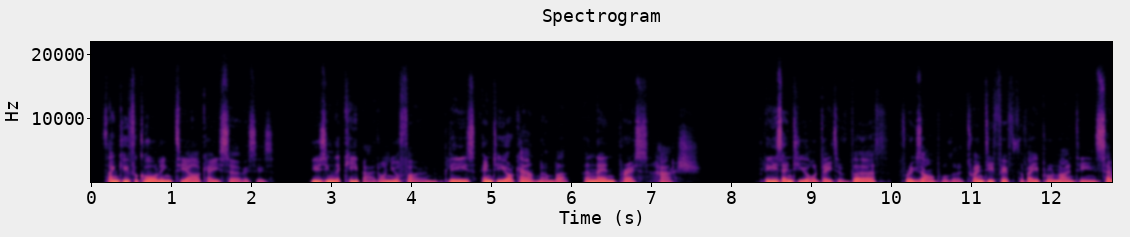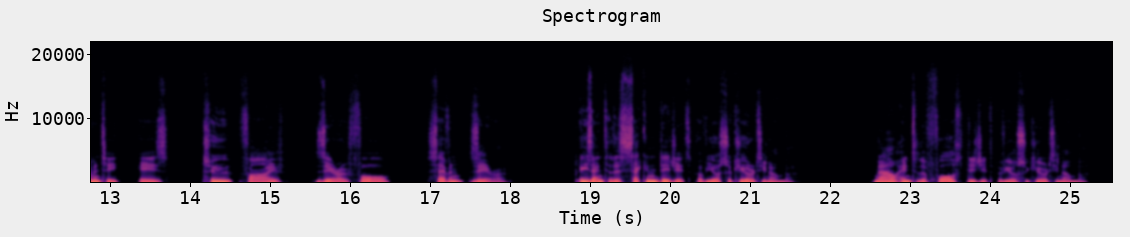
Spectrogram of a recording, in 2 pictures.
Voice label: IVR, voice-over; Genuine British Received pronunciation, cockney and Scottish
